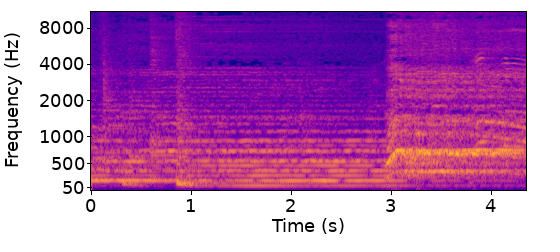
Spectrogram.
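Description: Hindu devotional aarti chanting with music for Ganesh, with a couple of sharp claps or strikes in the first second. About three seconds in, a louder held note starts abruptly with a slight upward slide.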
